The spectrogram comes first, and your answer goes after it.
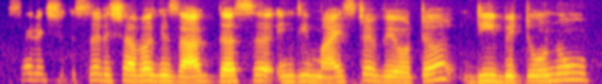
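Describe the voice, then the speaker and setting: A woman student in an online class on a video call, answering politely and addressing the teacher as sir in halting German. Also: medium pitch, steady tone, a little mellow, no room sound, lo-fi sound.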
